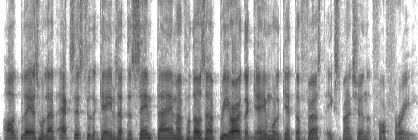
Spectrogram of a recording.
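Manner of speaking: loud, hammed-up French accent. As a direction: ham up a French executive's statement. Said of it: "I did it in a French accent".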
